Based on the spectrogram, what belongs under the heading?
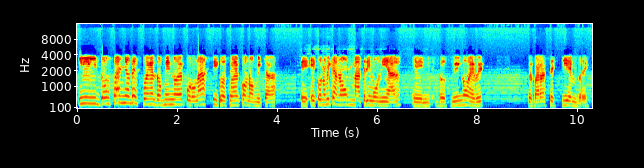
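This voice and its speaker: A woman's voice: mid-range voice, fairly even intonation, a little slow, narrow, tinny audio, soft background music. A woman in her fifties with a Puerto Rican accent, telling her faith testimony earnestly, with frequent "eh" and "¿verdad?" asides. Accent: Puerto Rican Spanish. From Puerto Rico. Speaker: minister giving her testimony. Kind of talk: personal testimony on a radio show.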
